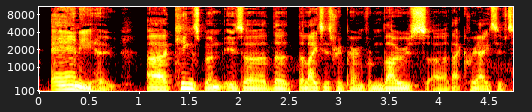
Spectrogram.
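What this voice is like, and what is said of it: Usual voice. Nothing is said of it.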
